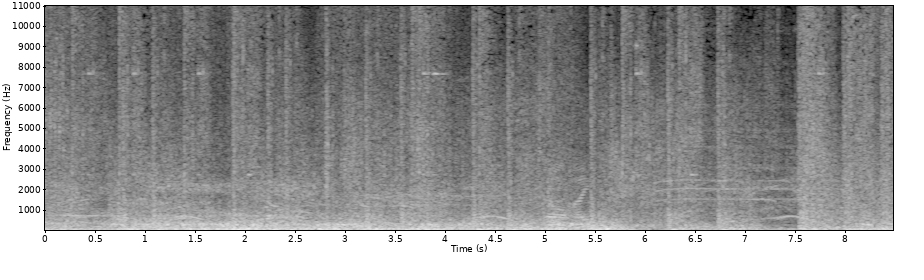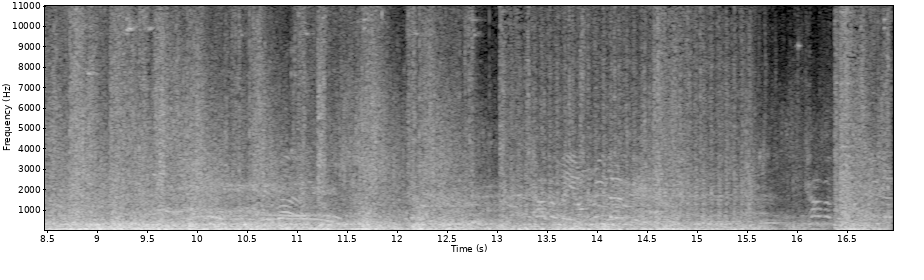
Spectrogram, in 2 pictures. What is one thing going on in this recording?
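Monsters groan and snarl.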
